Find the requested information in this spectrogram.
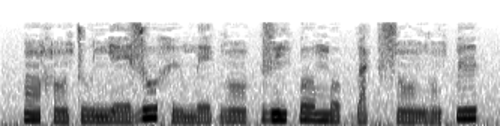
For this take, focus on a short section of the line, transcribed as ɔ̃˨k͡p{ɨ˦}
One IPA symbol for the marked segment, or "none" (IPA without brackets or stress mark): ɨ˦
